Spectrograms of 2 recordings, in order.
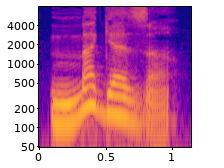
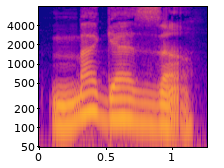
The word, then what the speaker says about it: magasin: Le magasin, le magasin, okay, remember you've got only one S between two vowels, then you get the sound Z, alright, and then the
